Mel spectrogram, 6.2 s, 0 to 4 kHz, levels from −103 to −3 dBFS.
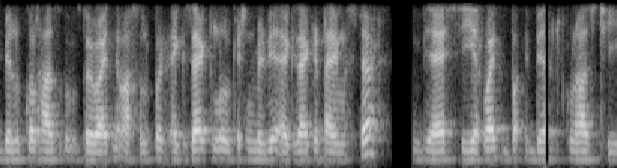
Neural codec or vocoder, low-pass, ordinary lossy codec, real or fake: none; 3.6 kHz; none; real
